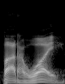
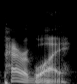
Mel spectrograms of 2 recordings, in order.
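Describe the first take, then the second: First: The word is said with a Spanish pronunciation. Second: The word is said with an English pronunciation.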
